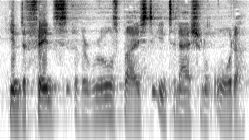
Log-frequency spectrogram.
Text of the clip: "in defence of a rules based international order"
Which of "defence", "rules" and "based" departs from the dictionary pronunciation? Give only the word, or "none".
none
